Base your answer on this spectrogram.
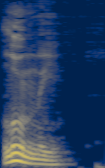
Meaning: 1. moon; lunar 2. moonlit
- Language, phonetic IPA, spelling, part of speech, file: Russian, [ˈɫunːɨj], лунный, adjective, Ru-лунный.ogg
